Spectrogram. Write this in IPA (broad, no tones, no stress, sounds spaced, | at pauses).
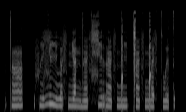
t ə̃ | f i ɮ i l ə ɬ ɲ æ n d ɛ̃ ɬ ɕ i r æ̃ ɬ ŋ͡ǃ i ǀ æ̃ ɬ ŋ͡ǃ ɛ ɬ tʷ ɪ t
